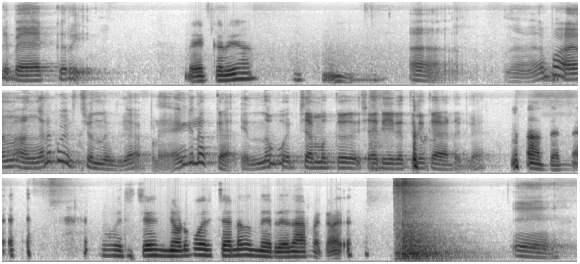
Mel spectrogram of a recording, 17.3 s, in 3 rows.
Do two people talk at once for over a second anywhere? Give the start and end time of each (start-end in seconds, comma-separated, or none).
none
